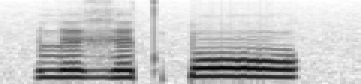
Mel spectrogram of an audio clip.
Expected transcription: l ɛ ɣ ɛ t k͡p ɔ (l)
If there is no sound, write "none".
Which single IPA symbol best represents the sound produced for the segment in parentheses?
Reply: none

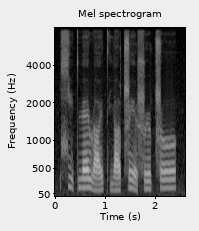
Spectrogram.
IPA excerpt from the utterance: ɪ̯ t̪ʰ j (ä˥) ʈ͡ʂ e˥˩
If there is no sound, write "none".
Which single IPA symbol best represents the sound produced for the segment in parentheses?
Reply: ä˧˥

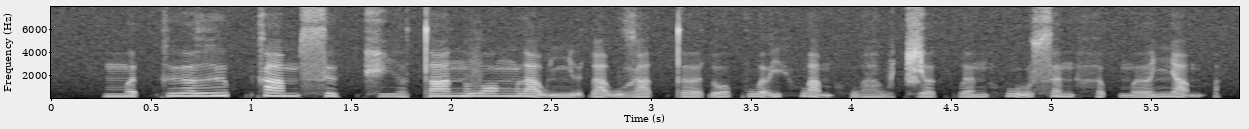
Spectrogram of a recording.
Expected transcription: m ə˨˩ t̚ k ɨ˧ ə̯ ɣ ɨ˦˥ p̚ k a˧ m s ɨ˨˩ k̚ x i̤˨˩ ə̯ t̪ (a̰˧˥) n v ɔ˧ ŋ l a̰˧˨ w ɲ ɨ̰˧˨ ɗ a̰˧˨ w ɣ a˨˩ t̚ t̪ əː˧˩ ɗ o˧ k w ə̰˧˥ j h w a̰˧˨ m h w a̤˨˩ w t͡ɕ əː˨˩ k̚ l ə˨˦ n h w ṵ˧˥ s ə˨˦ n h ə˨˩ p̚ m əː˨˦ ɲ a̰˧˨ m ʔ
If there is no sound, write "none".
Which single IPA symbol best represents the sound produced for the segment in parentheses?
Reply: a˧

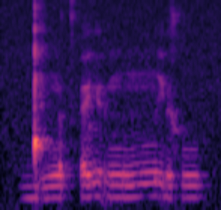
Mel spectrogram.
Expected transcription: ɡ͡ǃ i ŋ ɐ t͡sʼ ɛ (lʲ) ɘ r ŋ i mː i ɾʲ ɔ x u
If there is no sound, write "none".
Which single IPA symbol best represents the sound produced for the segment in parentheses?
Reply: lʲ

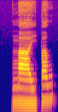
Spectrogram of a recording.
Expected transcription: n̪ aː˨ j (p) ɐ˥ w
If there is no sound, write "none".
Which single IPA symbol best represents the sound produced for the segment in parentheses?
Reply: p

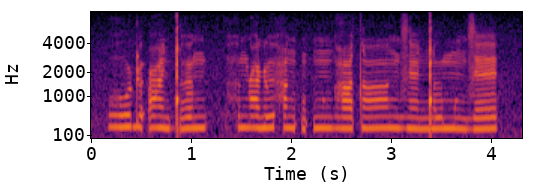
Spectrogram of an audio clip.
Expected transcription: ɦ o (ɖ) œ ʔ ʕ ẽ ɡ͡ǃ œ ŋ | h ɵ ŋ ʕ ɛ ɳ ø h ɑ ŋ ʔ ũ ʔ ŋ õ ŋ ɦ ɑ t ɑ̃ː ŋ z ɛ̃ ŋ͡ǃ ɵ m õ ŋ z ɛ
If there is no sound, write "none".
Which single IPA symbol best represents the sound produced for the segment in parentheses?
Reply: ɖ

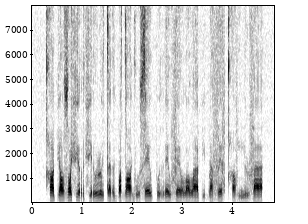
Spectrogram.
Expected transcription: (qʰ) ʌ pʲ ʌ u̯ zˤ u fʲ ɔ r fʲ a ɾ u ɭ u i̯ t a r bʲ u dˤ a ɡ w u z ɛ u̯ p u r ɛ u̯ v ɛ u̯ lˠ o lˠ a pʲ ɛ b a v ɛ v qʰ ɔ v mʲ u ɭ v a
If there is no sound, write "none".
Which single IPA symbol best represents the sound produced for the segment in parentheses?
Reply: qʰ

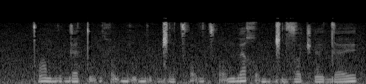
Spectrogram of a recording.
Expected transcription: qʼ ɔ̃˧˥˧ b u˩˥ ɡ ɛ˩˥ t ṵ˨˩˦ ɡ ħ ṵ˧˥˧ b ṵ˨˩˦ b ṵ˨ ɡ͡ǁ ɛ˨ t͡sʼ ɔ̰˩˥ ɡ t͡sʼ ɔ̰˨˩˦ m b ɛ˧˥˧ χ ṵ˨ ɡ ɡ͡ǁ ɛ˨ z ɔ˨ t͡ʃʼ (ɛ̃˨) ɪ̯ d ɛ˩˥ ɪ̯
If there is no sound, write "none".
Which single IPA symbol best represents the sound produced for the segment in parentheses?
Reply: ɛ̃˨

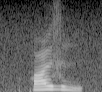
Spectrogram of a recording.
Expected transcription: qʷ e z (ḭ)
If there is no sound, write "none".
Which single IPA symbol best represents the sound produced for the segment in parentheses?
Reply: i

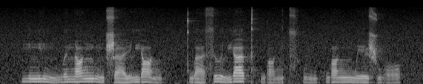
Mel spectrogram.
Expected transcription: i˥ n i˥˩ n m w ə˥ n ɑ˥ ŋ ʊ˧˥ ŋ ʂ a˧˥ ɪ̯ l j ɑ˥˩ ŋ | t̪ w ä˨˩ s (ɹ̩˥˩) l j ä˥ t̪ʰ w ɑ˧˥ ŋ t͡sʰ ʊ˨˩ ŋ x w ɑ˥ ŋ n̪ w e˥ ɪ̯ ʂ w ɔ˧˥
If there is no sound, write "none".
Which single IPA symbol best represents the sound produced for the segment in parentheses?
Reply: ɹ̩˥˩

